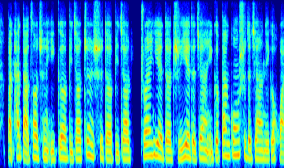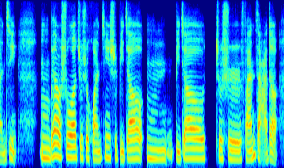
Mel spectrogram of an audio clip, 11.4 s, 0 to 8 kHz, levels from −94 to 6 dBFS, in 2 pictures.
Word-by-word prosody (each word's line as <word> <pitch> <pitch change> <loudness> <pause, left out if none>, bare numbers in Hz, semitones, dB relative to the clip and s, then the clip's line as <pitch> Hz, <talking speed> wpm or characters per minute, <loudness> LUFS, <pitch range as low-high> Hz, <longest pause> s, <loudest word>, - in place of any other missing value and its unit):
把 - - +3
它 200 - 0
打 200 - +2
造 200 -1 +1
成 175 -2 -2
一 155 - -3
个 185 -2 +1
比 150 -4 -4
较 170 +3 +1
正 230 +4 -1
式 185 -2 +2
的、 155 -2 0
比 145 -1 -6
较 165 -1 +1 0.2
专 225 +2 0
业 205 -5 +3
的、 160 -2 0
职 160 +1 0
业 205 +3 +4
的 180 - 0
这 180 - -1
样 170 -3 0
一 - - -3
个 160 +1 +2
办 230 +2 0
公 240 +1 +2
室 250 - -3
的， 165 - +2
这 170 - -1
样 165 -1 0
的 155 - -3
一 - - -3
个 160 +1 -1
环 135 -3 -3
境？ 165 0 -4 0.5
嗯， 185 -1 -1
不 195 - 0
要 220 -1 +6
说 195 0 +4
就 190 - -4
是 180 - 0
环 155 -3 -1
境 190 +2 -4
是 180 - -1
比 150 -5 -4
较 170 +1 +3
嗯， 165 -3 -5
比 150 -1 -1
较 175 0 +2 0.2
就 170 - -2
是 160 -2 0
繁 160 +6 -1
杂 - - -2
的， - - 0
175 Hz, 285 characters per minute, -25 LUFS, 160-195 Hz, 0.5 s, 要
